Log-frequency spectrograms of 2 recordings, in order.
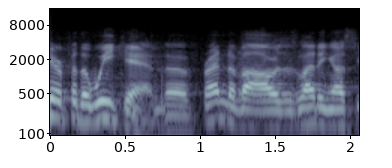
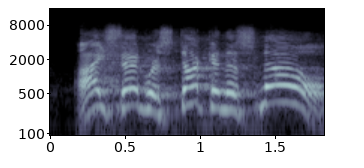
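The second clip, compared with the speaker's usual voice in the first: very high, loud shout; 10 semitones higher than usual. Young man repeats himself to a man who couldn't hear, shouting. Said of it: "you don't have to shout".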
